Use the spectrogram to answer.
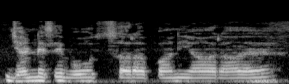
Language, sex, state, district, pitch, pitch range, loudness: Hindi, male, Uttar Pradesh, Saharanpur, 155 Hz, 155-170 Hz, -15 LUFS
